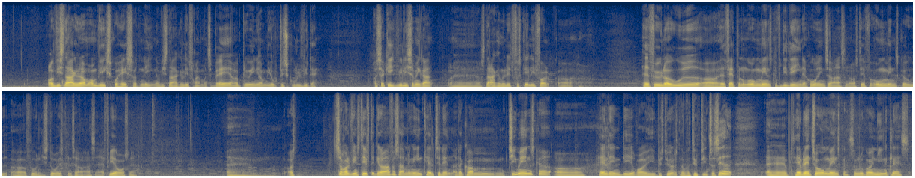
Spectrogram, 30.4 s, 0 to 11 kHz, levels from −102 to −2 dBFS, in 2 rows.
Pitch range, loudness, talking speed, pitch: 90-130 Hz, -24 LUFS, 215 wpm, 105 Hz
